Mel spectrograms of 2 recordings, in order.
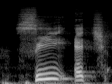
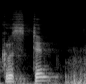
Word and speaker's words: christen: tend to pronounce it as climb no that is silent again we have the same in h-o-n-o-u-r it is honor we have c-h-r-i-s-t-e-n it is christen and not christian and again we have a word like p-o-i-g-n-a-n-t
